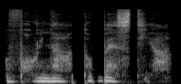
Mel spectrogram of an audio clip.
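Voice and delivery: slow, hushed whisper. A narrator's reading. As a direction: breathe it out slowly, barely voiced. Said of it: "wyszeptał".

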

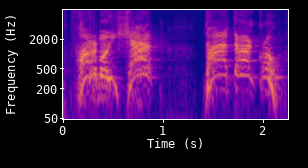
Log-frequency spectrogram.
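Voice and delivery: high-pitched battle command; rally the troops to attack; officer calling out, pitch far up; called-out order. A narrator's reading. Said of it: "zawołał".

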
